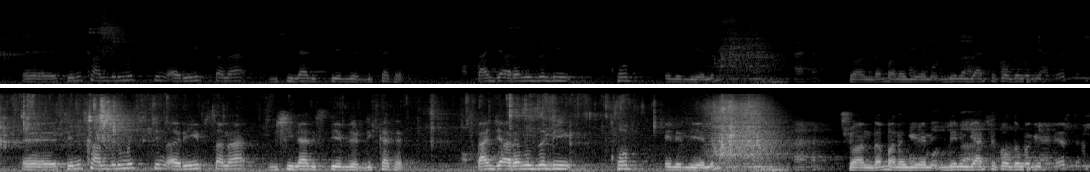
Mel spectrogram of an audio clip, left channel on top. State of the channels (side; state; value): left; quieter; 27.2 dB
